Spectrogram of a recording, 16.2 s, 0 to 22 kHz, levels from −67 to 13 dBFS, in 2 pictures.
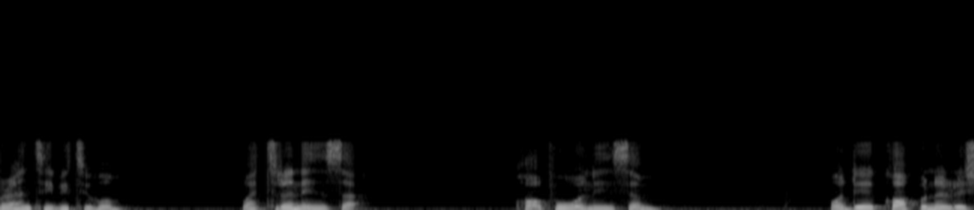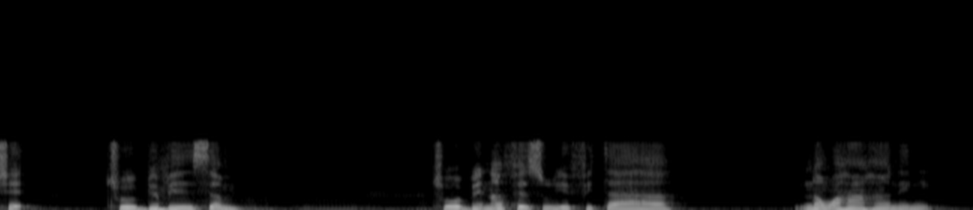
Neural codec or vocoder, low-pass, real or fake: codec, 16 kHz, about 1 kbps, DyCAST, with the encoder's durations; 7.2 kHz; fake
